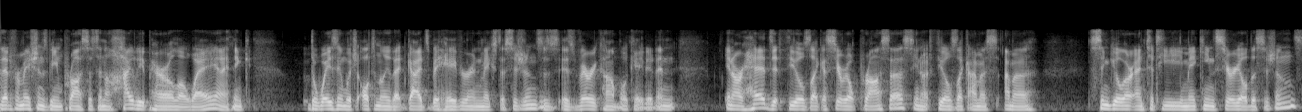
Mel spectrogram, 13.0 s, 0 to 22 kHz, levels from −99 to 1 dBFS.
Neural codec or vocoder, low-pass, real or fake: none; 7.2 kHz; real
